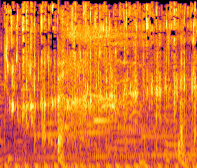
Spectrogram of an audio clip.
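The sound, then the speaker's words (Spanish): A drink poured from a bottle, with liquid splashing and gurgling into a glass over busy, cluttered background noise. “Me voy a servir yo uno sí, contigo. Sí, échate uno.”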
